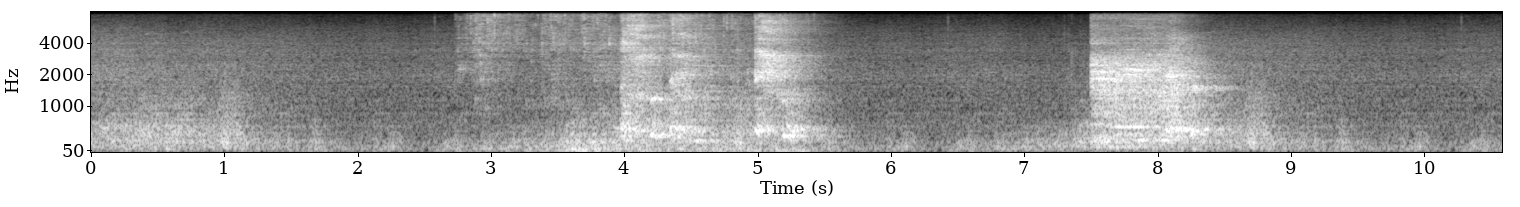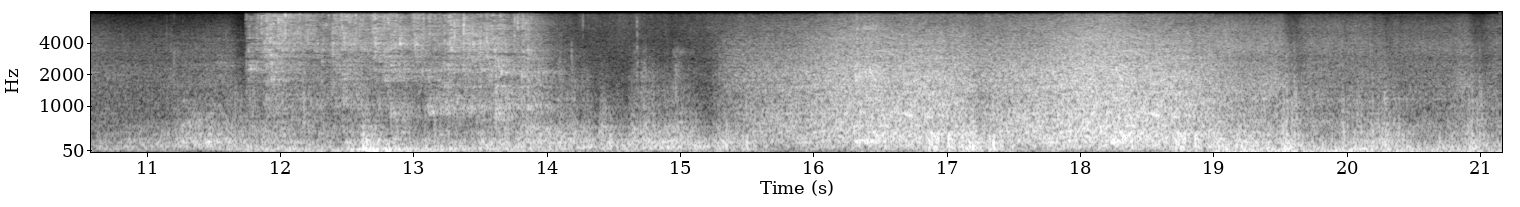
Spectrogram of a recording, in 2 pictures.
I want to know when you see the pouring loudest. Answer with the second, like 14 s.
13 s.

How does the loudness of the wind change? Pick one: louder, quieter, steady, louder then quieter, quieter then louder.
louder.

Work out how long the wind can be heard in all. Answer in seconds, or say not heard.
21 s.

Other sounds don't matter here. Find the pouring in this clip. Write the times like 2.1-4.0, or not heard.
2.8-5.5, 11.8-14.0.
